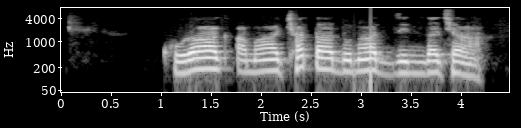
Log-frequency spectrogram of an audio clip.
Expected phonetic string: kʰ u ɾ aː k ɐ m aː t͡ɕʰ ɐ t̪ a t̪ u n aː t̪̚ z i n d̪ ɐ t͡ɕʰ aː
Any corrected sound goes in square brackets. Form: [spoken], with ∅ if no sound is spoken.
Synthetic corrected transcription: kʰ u ɾ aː k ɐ m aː t͡ɕʰ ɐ t̪ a [d̪] u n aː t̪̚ z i n d̪ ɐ t͡ɕʰ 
